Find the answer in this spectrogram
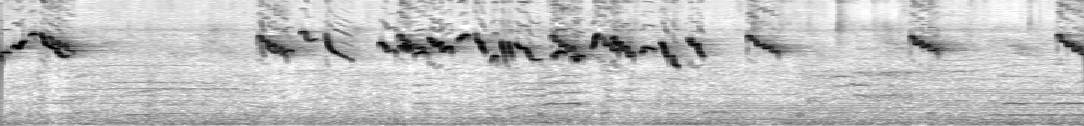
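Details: Master song of a Lombok lemon-bellied white-eye for tutoring other birds: a burst of quick, high warbled notes zigzagging up and down, followed by single falling chirps spaced about a second apart.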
